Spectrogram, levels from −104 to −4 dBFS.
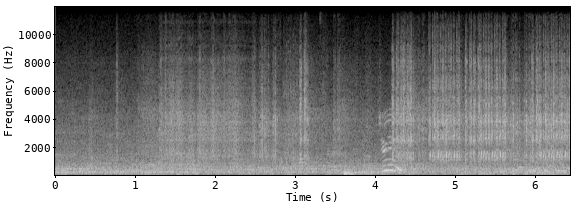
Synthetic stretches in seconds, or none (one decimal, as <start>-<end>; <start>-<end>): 1.3-2.5

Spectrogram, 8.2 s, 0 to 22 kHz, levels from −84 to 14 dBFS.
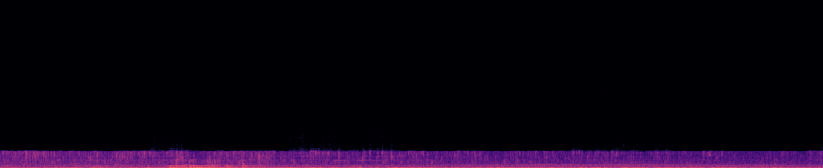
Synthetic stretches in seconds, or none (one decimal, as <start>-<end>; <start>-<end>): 1.5-2.0; 2.9-4.0; 5.7-6.7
